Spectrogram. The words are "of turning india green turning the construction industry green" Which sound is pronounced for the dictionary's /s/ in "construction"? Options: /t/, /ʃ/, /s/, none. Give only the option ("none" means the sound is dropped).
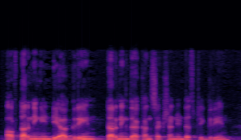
/s/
